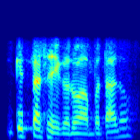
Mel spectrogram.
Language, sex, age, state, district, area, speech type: Urdu, male, 18-30, Uttar Pradesh, Gautam Buddha Nagar, urban, conversation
